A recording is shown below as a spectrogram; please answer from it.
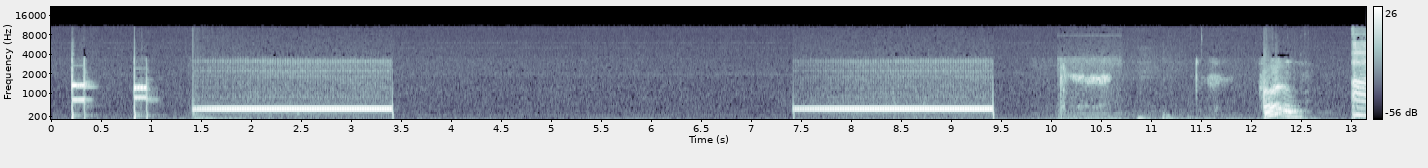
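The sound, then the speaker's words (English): A telephone call ringing out: a few brief dialing clicks, then two long, steady ringback tones separated by a stretch of silence, followed by clicking and crackling on the line. “Nicole, we will call your man Brody right now.”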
